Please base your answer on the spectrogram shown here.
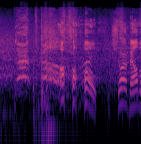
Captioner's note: Roman grunting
